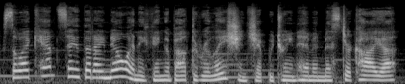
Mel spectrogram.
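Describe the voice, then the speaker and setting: A woman's voice: mid-range voice, very animated, fast, close to an everyday voice. A woman voicing a polite young guild receptionist who speaks in a courteous, formal way. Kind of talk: game voice acting.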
